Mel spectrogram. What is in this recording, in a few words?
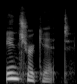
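"intricate", English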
